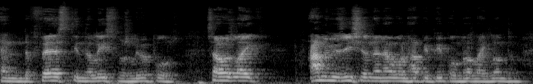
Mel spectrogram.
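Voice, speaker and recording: A man with a Spanish accent speaks very fast at a fairly high pitch, keeping his intonation fairly even amid audible room echo. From Spain, Catalonia. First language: Catalan or Spanish. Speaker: musician. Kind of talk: casual interview. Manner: halting.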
